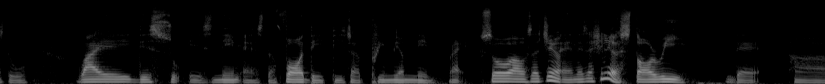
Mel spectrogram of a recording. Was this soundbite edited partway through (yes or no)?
yes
